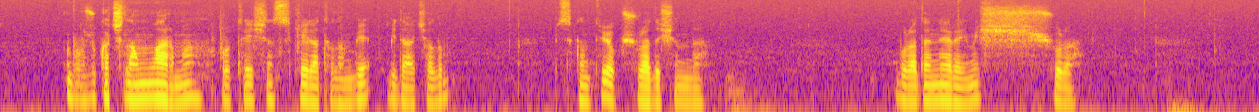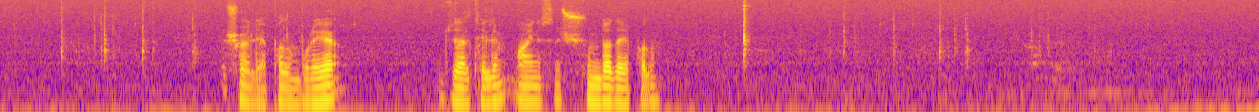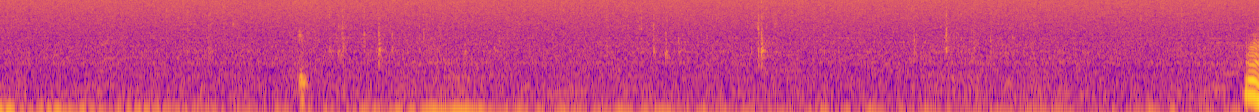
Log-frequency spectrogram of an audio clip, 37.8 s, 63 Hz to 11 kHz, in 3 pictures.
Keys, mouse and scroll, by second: 0.0 u, 0.8 click, 1.8 Tab, 2.5 ctrl+a, 2.6 Tab, 3.8 u, 6.1 click, 8.0 click, 8.9 middle click, 9.7 KP_Decimal, 10.5-12.0 middle drag, 12.0 alt+click, 13.5 ctrl+z, 13.9 alt+shift+click, 14.3 ctrl+x, 14.9 middle click, 15.3 a, 16.1 u, 17.4 click, 19.2 middle click, 19.9 KP_Decimal, 21.3 alt+click, 22.1 ctrl+x, 22.9 a, 24.0 u, 24.8 scroll down 1, 25.0-27.5 middle drag, 27.5 alt+click, 28.3 middle click, 28.8 ctrl+x, 29.4 ctrl+z, 30.1-32.6 middle drag, 32.6 ctrl+r, 33.7 middle click, 34.4 a, 35.5 u, 36.3 scroll down 4.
